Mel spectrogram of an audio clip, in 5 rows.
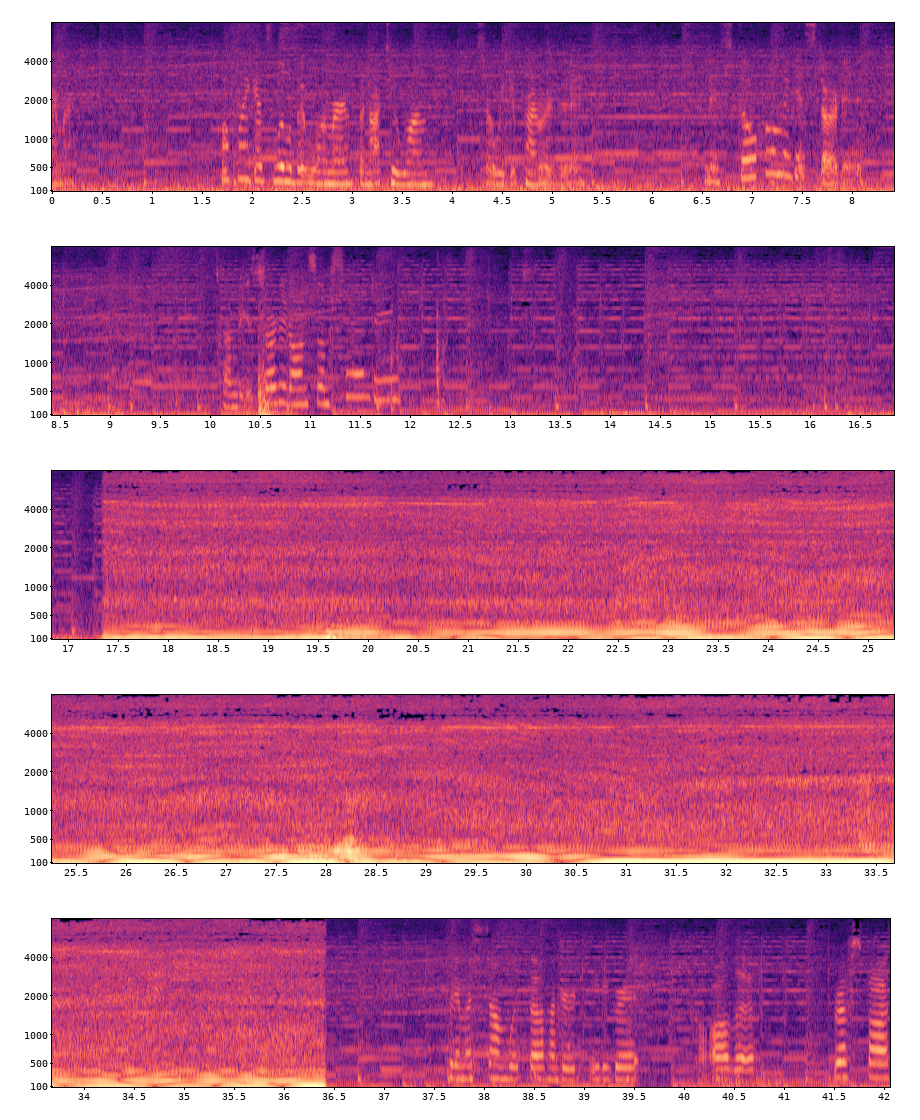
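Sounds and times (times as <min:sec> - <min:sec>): orbital sander motor hum: 0:17.3 - 0:36.5.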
